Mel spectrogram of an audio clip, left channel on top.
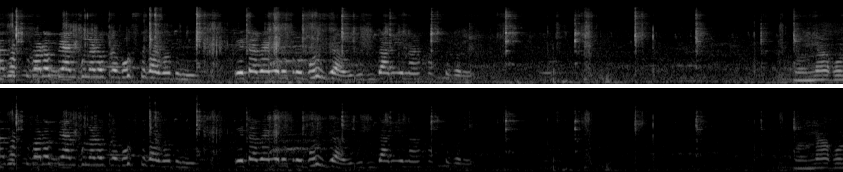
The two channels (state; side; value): quieter; right; 14.8 dB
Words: থাকতে পারো ব্যাগগুলোর উপরে বসতে পারবে তুমি এটা ব্যাগের উপরে বসে যাও যদি দাঁড়িয়ে না থাকতে পারো না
